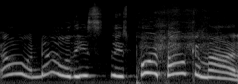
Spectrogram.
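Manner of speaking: very high-pitched cartoon nurse voice. Imagining a nurse at the Pokemon Center seeing hurt Pokemon, Nurse Joy voice. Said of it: "That's a good Nurse Joy voice".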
